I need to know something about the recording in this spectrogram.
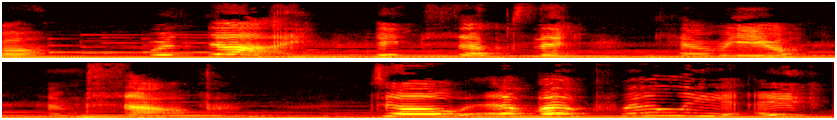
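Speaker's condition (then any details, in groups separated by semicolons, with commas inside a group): Cerebral palsy; uses crutches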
